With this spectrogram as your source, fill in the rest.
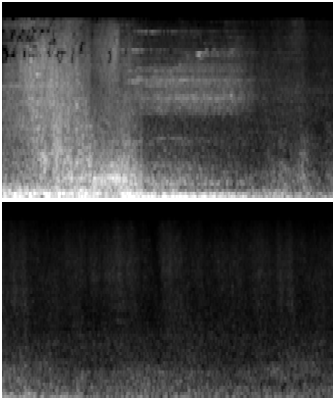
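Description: A triumphant game fanfare plays and slowly fades.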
